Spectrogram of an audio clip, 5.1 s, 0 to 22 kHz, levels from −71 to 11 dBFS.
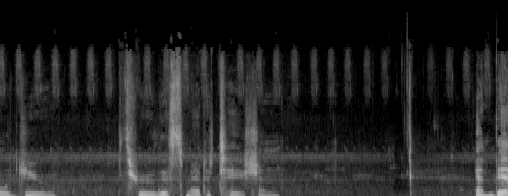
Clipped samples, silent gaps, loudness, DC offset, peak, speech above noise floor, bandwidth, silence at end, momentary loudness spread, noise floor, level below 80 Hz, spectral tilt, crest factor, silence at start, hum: under 0.1%; none; -22 LUFS; under 0.1%; 0 dBFS; 25 dB; 19 kHz; 0 s; 22 LU; -46 dBFS; -58 dBFS; -3 dB/octave; 22 dB; 0 s; none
